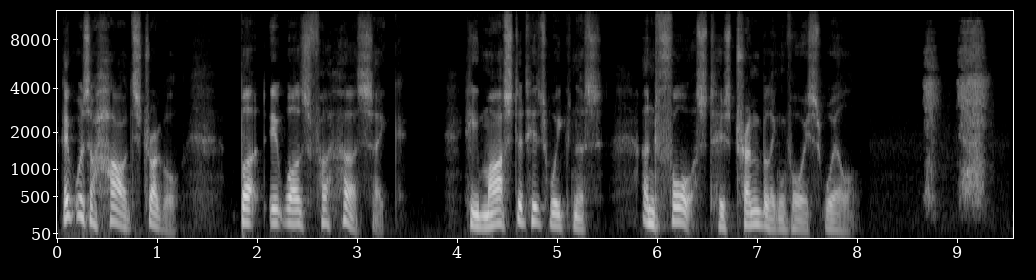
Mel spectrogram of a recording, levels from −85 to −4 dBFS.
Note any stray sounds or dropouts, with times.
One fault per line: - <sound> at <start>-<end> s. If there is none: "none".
- sniff at 8.6-9.4 s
